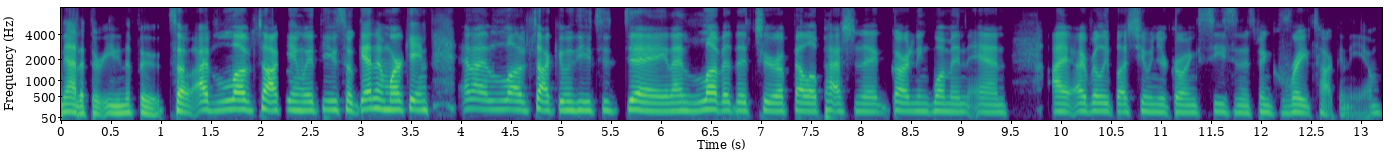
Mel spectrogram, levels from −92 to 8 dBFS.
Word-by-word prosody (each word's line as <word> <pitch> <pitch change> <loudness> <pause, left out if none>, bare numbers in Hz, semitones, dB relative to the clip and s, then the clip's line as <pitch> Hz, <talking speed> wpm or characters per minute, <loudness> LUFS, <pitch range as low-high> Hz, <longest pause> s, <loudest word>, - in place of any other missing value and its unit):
that 155 -2 +4
if 135 - -2
they're 130 -4 -3
eating 135 +1 0
the 150 - -1
food. 135 -3 -2
So, 150 - +4
I've 185 -1 +3
loved 195 0 +3
talking 185 +1 +4
with 180 -1 0
you, 195 -1 -2
so 190 +1 -1
get 210 +5 +5
in 205 -3 +2
working, 195 -1 +4 0.3
and 210 +2 -3
I 210 -1 +2
love 195 -2 -1
talking 185 +1 +2
with 185 -1 0
you 185 -1 -1
today, 180 0 +1
and 170 - -1
I 175 - +2
love 180 +2 +2
it 180 -1 -1
that 175 -2 -4
you're 170 -2 +1
a 170 - -2
fellow 170 -2 +2
passionate 160 0 -4
gardening 170 -3 -1
woman, 160 -2 -2
and 150 -2 -4 0.5
I 165 -1 +3
I 165 - -2
really 170 0 -1
bless 155 -2 -5
you 165 - -3
in 155 - -6
your 150 -1 -5
growing 150 +1 -3
season. 145 0 -9
It's 140 -2 -7
been 150 -3 -4
great 135 +2 -2
talking - - -9
to - - -21
you. - - -20
170 Hz, 225 wpm, -21 LUFS, 155-185 Hz, 0.5 s, get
